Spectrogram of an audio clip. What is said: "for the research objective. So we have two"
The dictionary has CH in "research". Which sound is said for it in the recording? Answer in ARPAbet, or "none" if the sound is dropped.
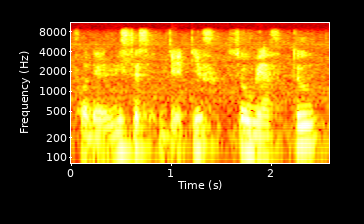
S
